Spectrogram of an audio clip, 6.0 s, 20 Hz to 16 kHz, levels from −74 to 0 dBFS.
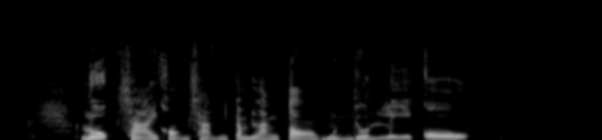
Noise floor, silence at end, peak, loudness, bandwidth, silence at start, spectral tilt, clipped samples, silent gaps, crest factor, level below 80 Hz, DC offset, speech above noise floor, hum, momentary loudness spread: -79 dBFS; 1.35 s; -8 dBFS; -29 LUFS; 11 kHz; 0.8 s; -5 dB/octave; under 0.1%; none; 22 dB; -76 dBFS; under 0.1%; 50 dB; none; 11 LU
